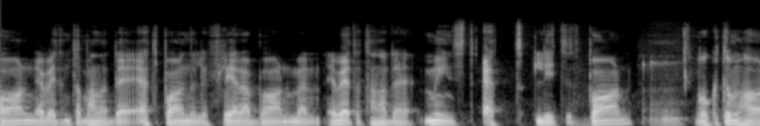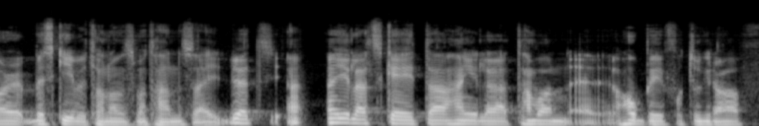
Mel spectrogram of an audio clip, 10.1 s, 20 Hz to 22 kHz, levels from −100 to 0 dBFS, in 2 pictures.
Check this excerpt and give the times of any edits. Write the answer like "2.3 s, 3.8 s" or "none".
4.2 s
